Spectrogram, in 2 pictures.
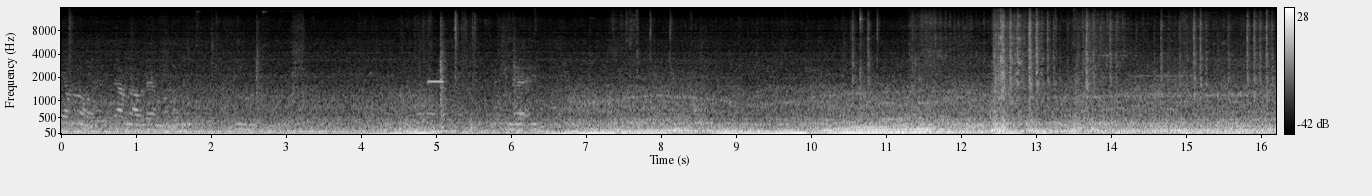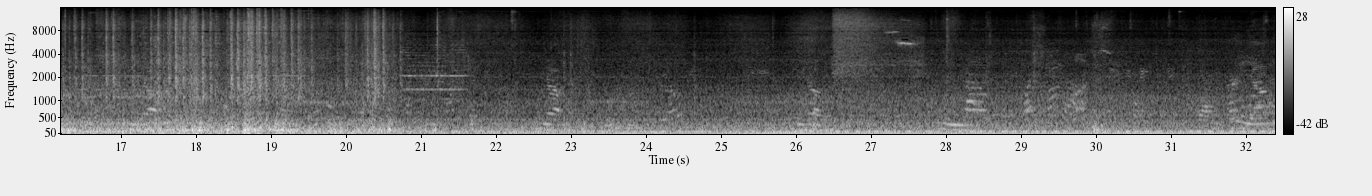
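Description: Cabin noise of a 2004 Neoplan AN459 articulated transit bus: its Caterpillar C9 diesel engine rumble swells as the bus pulls away from a stop several seconds in, then carries on steadily as it drives, with a faint whine. There are a few sharp rattles from the cabin midway.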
